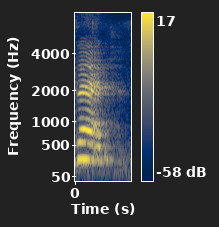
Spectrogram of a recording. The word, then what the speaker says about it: ZED: the president of ZED Digital. In fact, ZED is for the letter Z.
